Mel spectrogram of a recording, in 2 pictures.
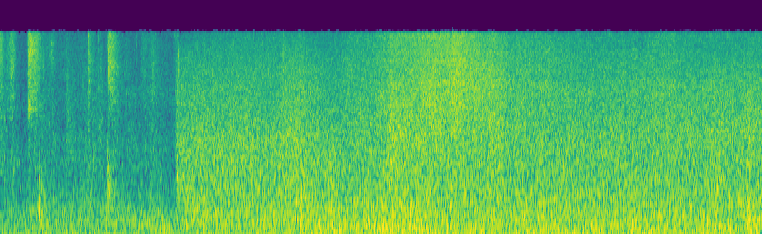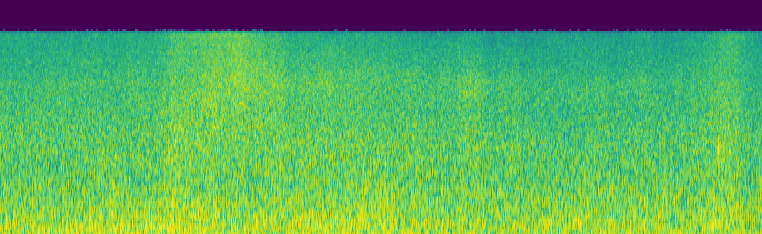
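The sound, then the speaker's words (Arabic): A steady, broad wash of surf from the sea called Mehrdad fills the scene, with waves rolling continuously onto the shore and gentle swells rising and falling in loudness, no voices present. “يسمون هذا البحر مهرداد، فالبحر هو أم الينابيع والأنهار، وجميع مياه السهول والجبال تصب في البحر.”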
